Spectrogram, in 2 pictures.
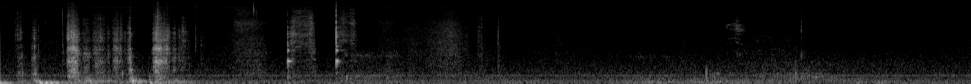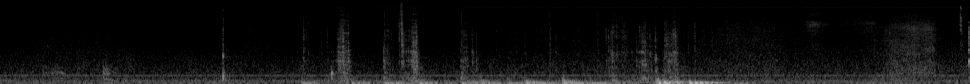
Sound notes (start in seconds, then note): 0.0 scratching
